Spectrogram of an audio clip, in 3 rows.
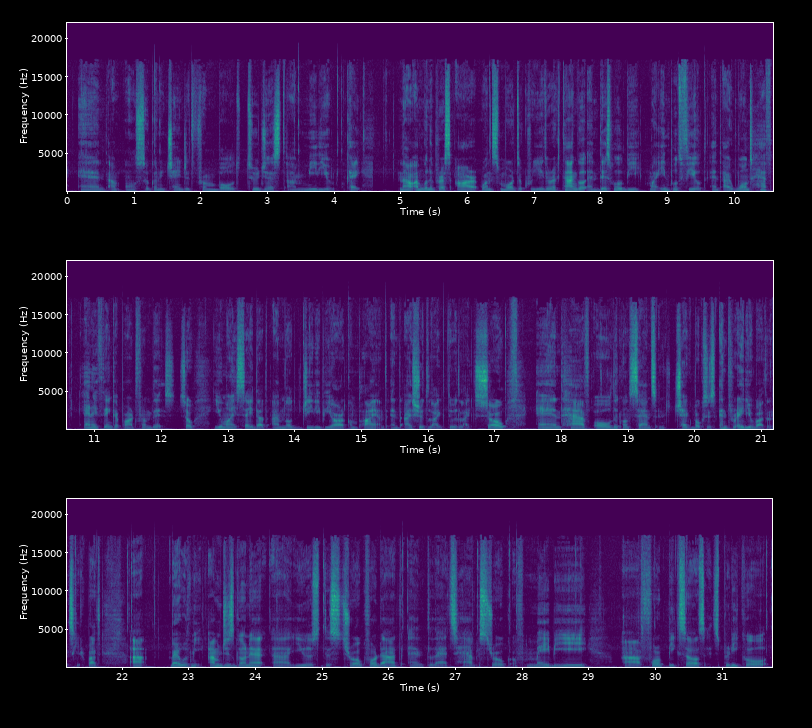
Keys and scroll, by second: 4.5 shift+`, 5.4 shift+r, 21.3 super+z, 29.7 BackSpace, 29.8 4, 29.9 Return.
